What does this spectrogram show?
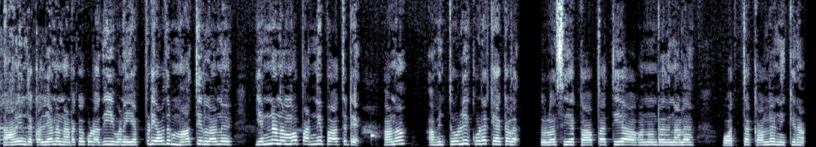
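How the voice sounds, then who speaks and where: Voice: medium pitch, level tone, moderate pace, warm tone, natural voice. A performer voicing a caring older brother who consoles his crying younger sister in a village cartoon. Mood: consoling. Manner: soothing, consoling. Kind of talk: cartoon voice acting.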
